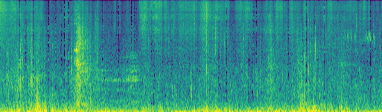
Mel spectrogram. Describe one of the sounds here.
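Nylon fabric rustles softly as a hand handles it.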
